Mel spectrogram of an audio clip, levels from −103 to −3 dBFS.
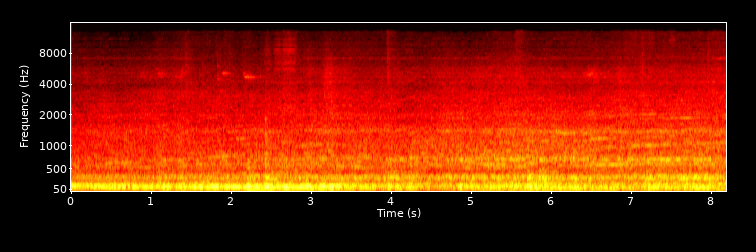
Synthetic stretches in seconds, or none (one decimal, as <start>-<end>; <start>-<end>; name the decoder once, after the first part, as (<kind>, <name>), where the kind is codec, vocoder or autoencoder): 0.0-1.4 (codec, SNAC); 2.9-5.2; 5.7-7.0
